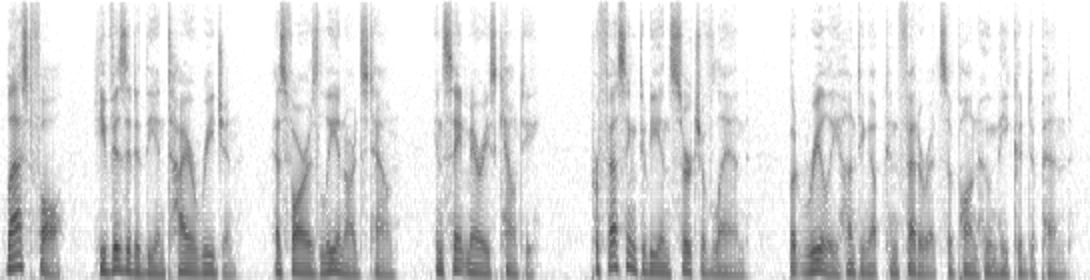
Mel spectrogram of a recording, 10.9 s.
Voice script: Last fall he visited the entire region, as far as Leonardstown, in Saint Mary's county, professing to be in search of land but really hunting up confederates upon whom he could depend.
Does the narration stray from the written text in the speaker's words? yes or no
no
